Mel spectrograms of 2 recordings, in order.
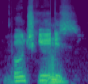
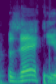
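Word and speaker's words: pączki: First time I met him, he's like, I want a Pizzacchi. I'm like, a Pizzacchi? Don't even. I'm half Polish. I've never fucking said that word in my life. It's a fucking punchki.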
